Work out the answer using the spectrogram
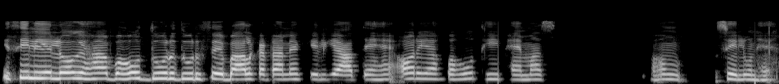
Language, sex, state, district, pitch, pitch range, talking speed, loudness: Hindi, female, Uttar Pradesh, Etah, 240 Hz, 230-265 Hz, 160 wpm, -14 LUFS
